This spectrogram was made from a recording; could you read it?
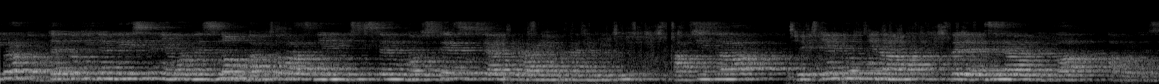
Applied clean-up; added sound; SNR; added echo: neural separator model SepFormer DNS4.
